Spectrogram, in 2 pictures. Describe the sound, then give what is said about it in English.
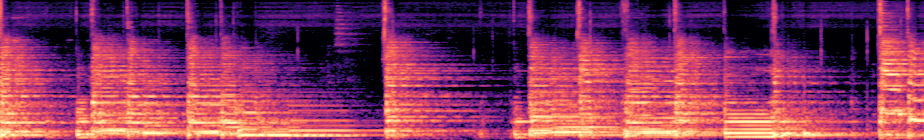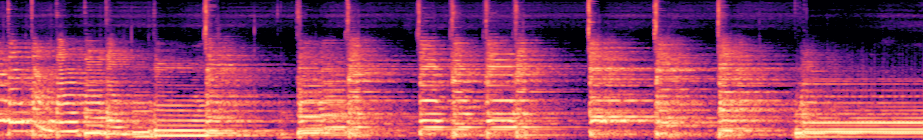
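Electric guitar played loud through a Spring Chicken spring reverb pedal made by Maleco, with ringing chords and picked phrases that stop briefly and restart, each note trailing off into a wet, splashy tail. No voices. “Just a spring reverb.”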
